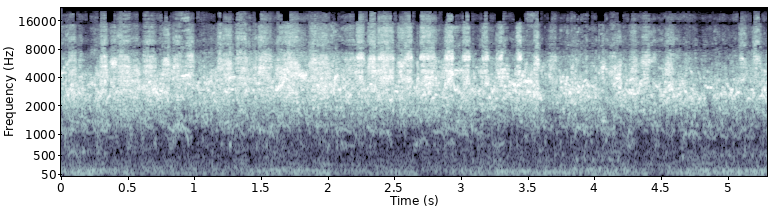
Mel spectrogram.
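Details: Aviary budgies chattering as a group: a continuous blend of high chirps and warbling song from many birds, fairly even in loudness from start to finish.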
